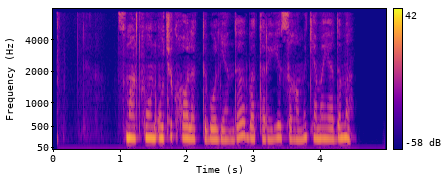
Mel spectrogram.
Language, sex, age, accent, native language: Uzbek, female, 25-34, Toshkent shahri, Uzbek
